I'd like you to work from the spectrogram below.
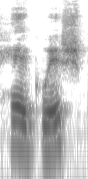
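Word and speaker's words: Hegewisch: Now, according to Wikipedia, which is where I usually like to take a lot of this information, is place locations, it is pronounced Hagwish by the locals.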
